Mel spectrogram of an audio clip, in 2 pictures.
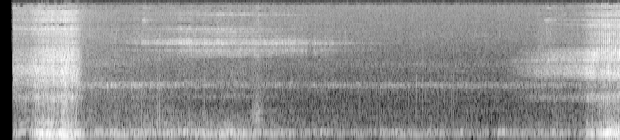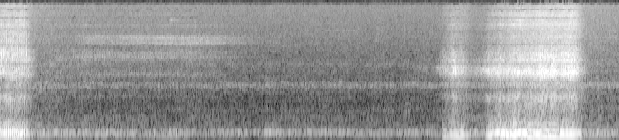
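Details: Pet: three loud, deep, rattling snores about six to seven seconds apart, with quiet breathing between, roughly nine snoring breaths a minute; snoring.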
